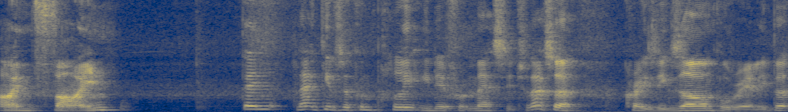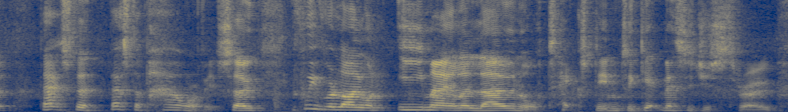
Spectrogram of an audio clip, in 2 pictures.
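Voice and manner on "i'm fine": grumpy delivery, louder. Showing how a person with crossed arms answers "how are you": grumpy tone. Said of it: "they say in a grumpy tone".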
